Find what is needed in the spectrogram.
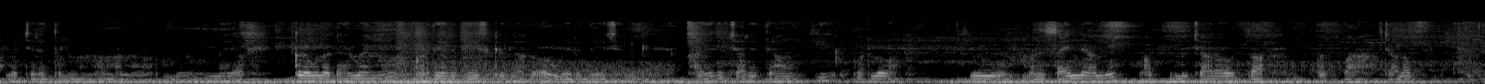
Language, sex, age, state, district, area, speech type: Telugu, male, 30-45, Andhra Pradesh, Kadapa, rural, spontaneous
